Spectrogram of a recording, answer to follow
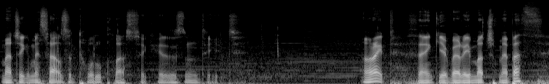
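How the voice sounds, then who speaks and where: Very deep-voiced man with a creaky edge. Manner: thinking aloud, musing. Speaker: streamer playing and narrating a game. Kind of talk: casual game commentary mixed with reading game text aloud.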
